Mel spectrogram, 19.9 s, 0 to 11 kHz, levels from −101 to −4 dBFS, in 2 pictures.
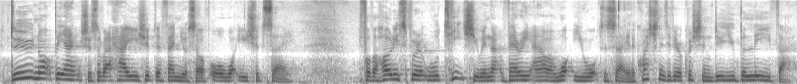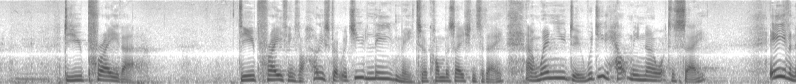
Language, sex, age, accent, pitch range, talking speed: English, male, 30-49, British, 125-175 Hz, 225 wpm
